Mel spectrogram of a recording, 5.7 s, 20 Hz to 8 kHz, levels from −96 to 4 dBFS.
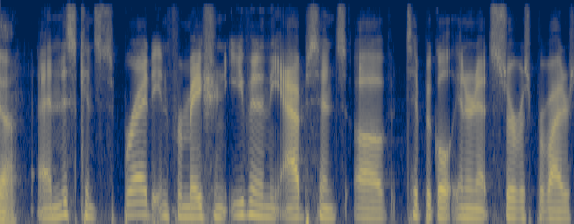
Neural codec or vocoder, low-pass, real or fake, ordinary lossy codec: none; 7.2 kHz; real; Opus, 64 kbps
